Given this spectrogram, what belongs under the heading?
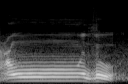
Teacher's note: dalam mengucapkan huruf Ain itu kita keluarkan dari tenggorokan bukan dari mulut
